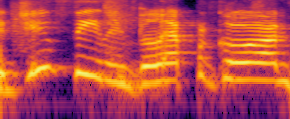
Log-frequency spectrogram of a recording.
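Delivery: clumsy fake American accent. Describing american tourists on leprechaun hunts, the speaker voices one: bad american accent. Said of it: "that's probably a very bad accent".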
